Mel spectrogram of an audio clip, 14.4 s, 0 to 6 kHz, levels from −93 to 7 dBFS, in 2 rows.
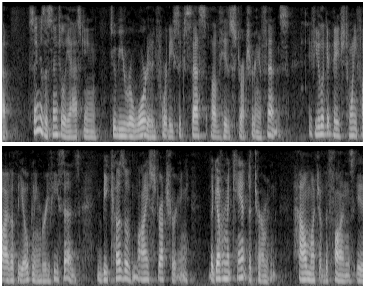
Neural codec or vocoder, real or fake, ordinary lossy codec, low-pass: vocoder, 22.05 kHz, 80 mel bands, WaveNeXt; fake; AAC, 48 kbps; 5.4 kHz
